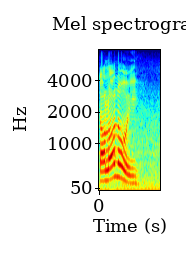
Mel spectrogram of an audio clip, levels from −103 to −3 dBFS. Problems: none marked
